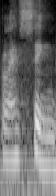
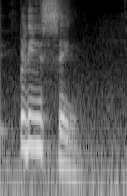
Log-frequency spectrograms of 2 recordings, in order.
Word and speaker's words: pleasing: ini bahasanya bukan pleasen yang ini bukan plessing tapi pleasing ucapannya Inggris itu waneh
